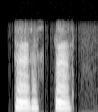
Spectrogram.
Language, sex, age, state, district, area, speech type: Santali, male, 18-30, West Bengal, Birbhum, rural, conversation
